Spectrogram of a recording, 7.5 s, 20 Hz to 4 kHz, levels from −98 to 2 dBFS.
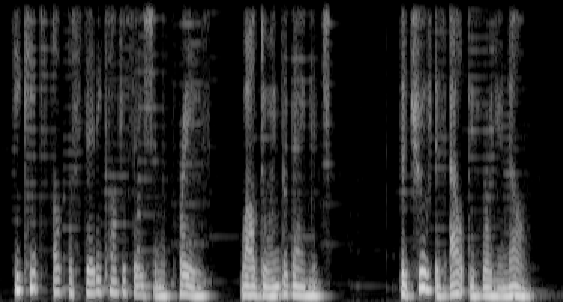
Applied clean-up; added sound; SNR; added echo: neural mask model DeepFilterNet 3.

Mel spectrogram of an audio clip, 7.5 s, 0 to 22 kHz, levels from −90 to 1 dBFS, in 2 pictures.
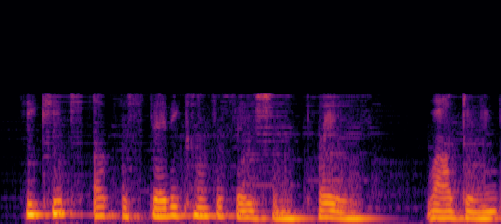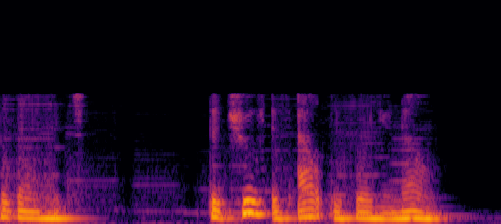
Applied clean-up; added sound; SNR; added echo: neural separator model SepFormer DNS4.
